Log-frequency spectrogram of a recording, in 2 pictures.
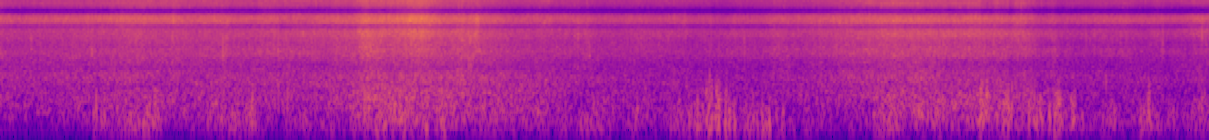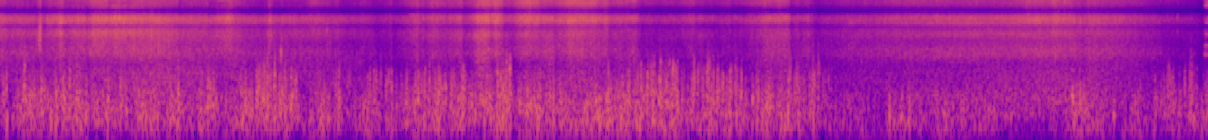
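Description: Mediterranean sea waves breaking and washing over a rocky shore in surges, with wind buffeting the microphone, heavier in the second half.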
